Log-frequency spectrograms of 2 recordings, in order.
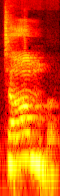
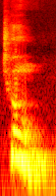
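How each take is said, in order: First: A b sound is heard at the end. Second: The word ends in m with no b. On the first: The speaker calls it wrong. "টম্ব নাকি টম" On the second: The speaker calls it right. "এটা আসল উচ্চারণ হচ্ছে ঠুম"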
